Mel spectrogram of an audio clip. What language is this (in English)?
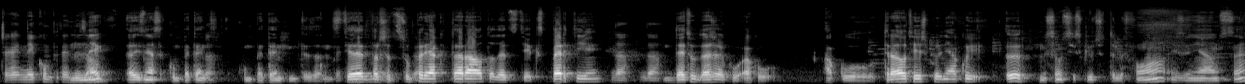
Bulgarian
